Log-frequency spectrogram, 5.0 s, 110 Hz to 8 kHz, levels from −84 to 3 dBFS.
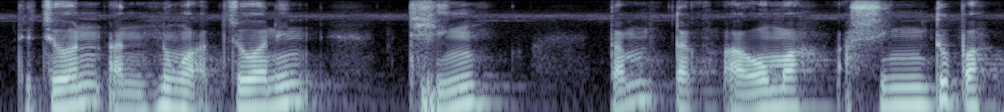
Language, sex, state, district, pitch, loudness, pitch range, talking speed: Mizo, male, Mizoram, Aizawl, 135 Hz, -17 LUFS, 120-150 Hz, 180 wpm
